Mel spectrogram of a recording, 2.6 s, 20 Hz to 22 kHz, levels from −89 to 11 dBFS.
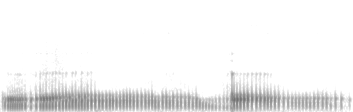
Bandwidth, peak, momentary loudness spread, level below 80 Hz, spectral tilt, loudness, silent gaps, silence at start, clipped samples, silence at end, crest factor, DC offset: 16.5 kHz; -24 dBFS; 11 LU; -80 dBFS; -9 dB/octave; -45 LUFS; none; 0 s; under 0.1%; 0.05 s; 20 dB; under 0.1%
